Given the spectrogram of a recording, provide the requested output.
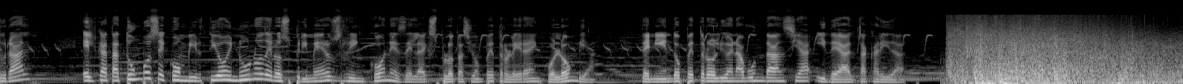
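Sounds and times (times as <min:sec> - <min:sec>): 
speech: 0:00.0 - 0:09.7
stormy rain: 0:09.4 - 0:11.8
thunder from a lightning storm in the Catatumbo region of Colombia: 0:09.4 - 0:11.8.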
